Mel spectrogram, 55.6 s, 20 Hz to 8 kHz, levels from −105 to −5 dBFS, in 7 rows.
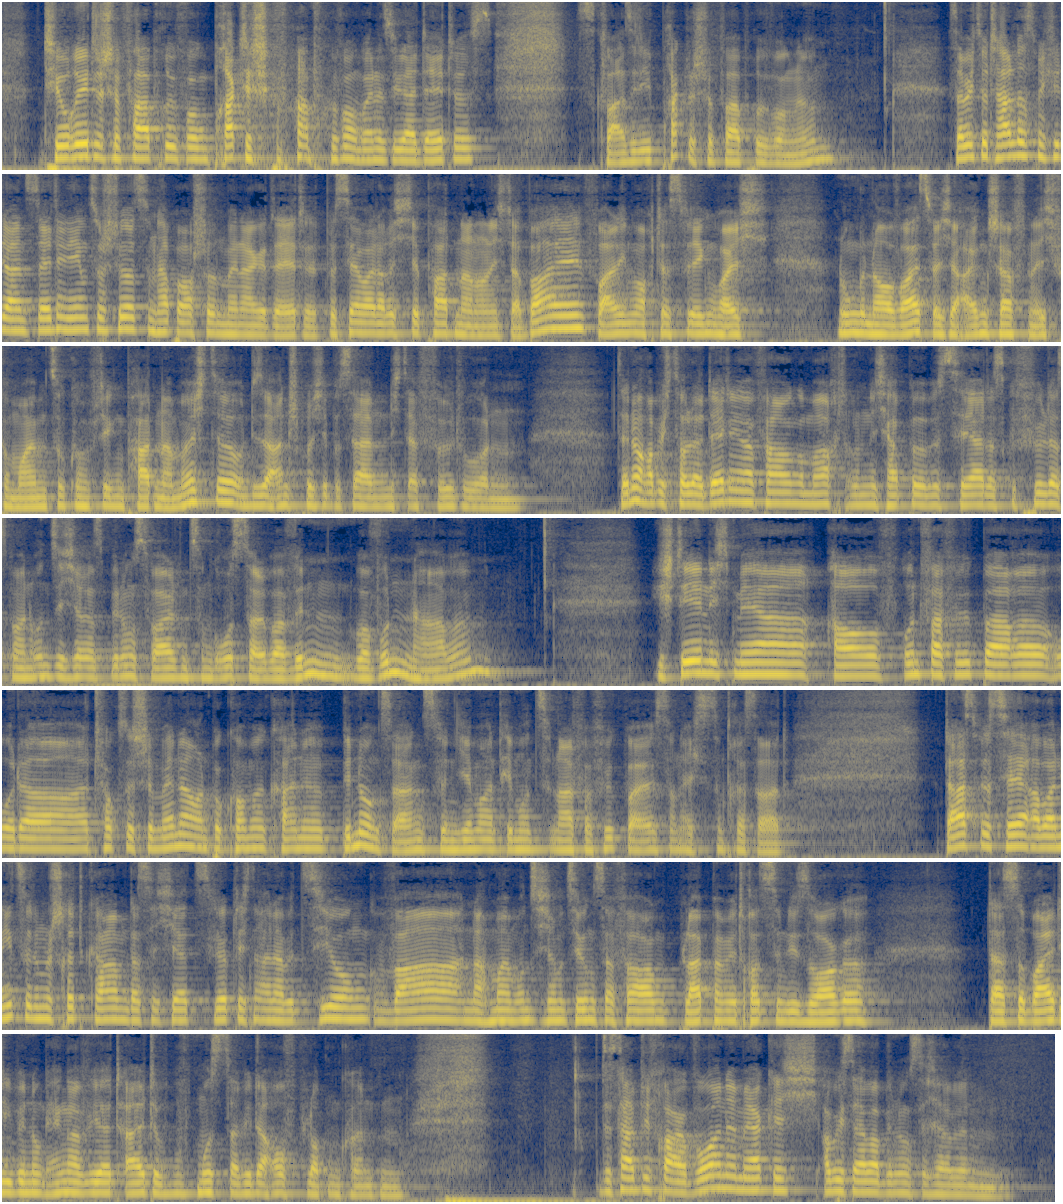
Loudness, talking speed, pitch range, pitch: -20 LUFS, 165 wpm, 125-155 Hz, 135 Hz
